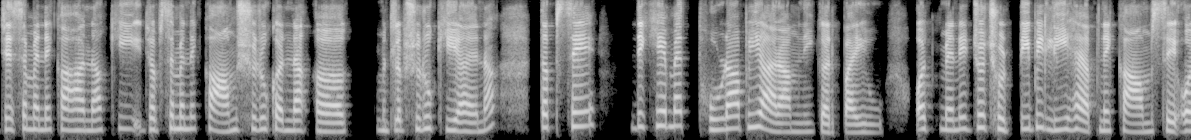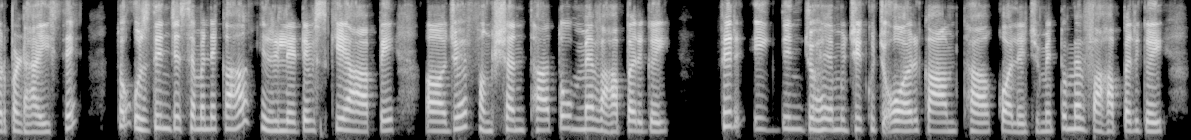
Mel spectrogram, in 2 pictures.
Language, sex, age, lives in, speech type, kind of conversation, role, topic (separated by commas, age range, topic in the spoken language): Hindi, female, 25-29, India, conversation, advice, user, मैं सप्ताहांत में आराम और काम के बीच संतुलन कैसे बना सकता/सकती हूँ?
